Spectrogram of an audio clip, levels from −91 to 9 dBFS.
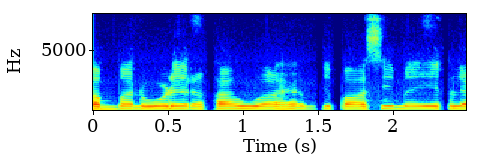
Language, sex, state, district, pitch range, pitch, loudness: Hindi, male, Haryana, Jhajjar, 185-190 Hz, 190 Hz, -20 LUFS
